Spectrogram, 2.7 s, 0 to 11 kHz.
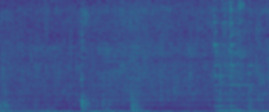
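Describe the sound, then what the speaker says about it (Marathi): Stuffed okra (bharli bhendi) with leftover masala being gently sautéed in a pan over low heat, a soft continuous frying sizzle with a few light stirring scrapes, close and quiet, no voices. "3 ते 4 मिनटं मंद आचेवर असंच त्याला हलक्या हाताने परतून घ्यायचंय."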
